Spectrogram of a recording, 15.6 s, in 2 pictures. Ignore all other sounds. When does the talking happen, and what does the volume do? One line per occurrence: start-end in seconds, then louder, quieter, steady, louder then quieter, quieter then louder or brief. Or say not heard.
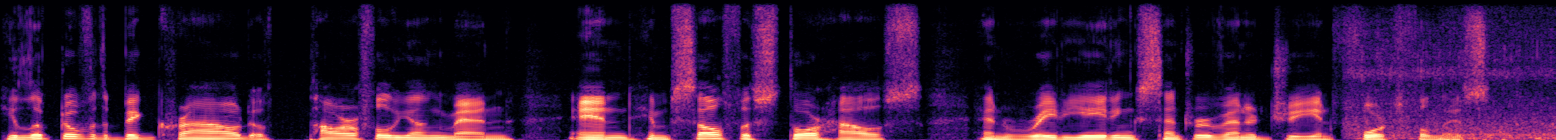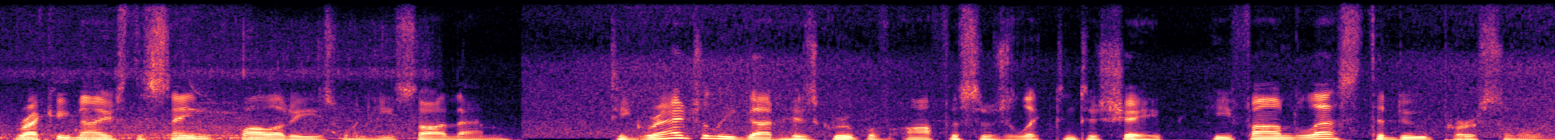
0.0-15.5 steady.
